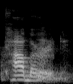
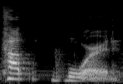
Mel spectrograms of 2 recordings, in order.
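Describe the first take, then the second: First: The p sound is silent in the middle. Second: The p sound is pronounced in the middle. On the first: The speaker calls it right. "The P is silent" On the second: The speaker calls it wrong. "so it's not cupboard"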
